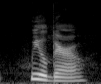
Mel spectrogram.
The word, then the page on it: wheelbarrow: American English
